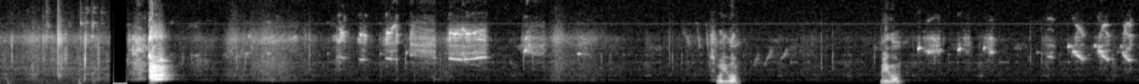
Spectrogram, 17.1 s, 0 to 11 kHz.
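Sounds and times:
puppy whining: 1.9 - 2.6, 5.0 - 8.8, 13.7 - 17.0
puppy barking: 1.9 - 2.7.

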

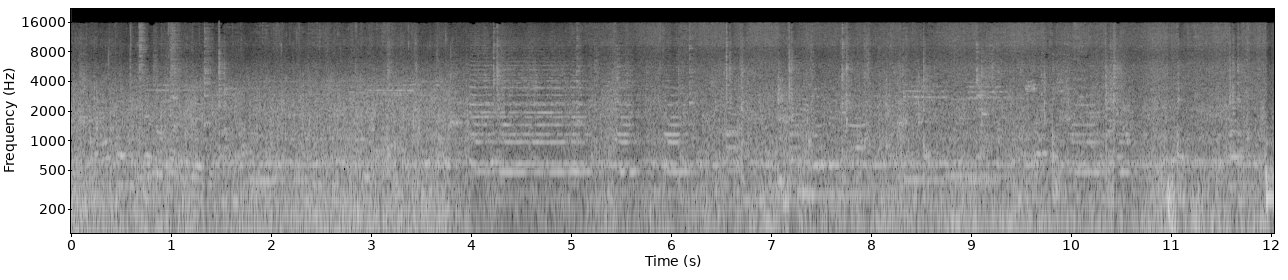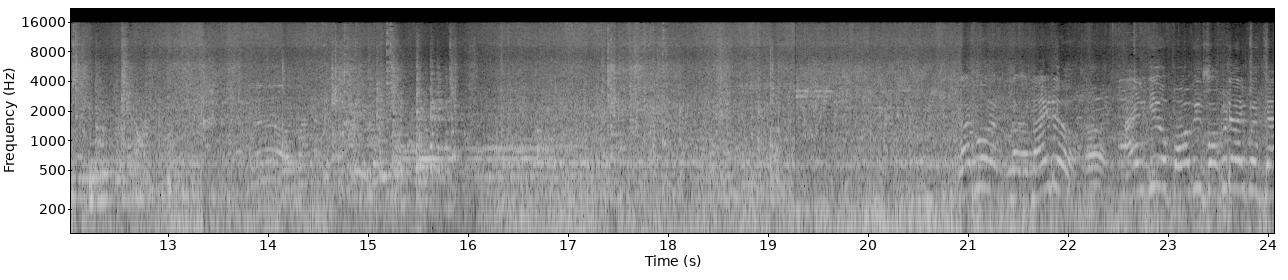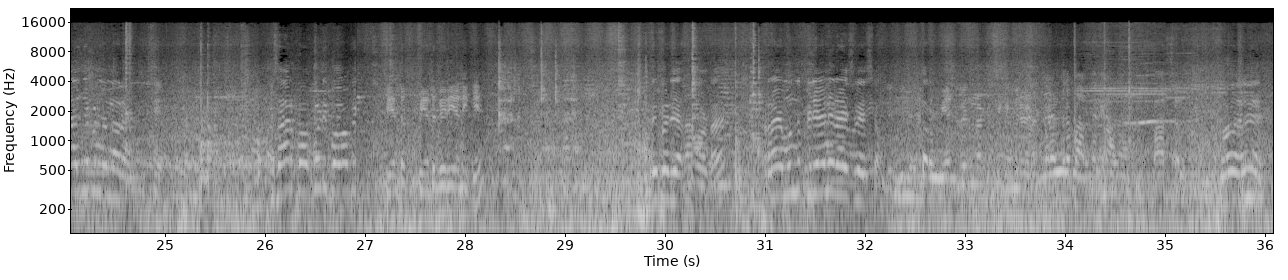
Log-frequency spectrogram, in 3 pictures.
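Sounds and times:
curry frying in a wok: 0.0 - 36.0
horn sounding: 3.0 - 6.6, 15.2 - 19.9
metal ladle stirring in a wok: 3.4 - 20.8, 28.1 - 31.0
brief high tone: 15.3 - 17.2.

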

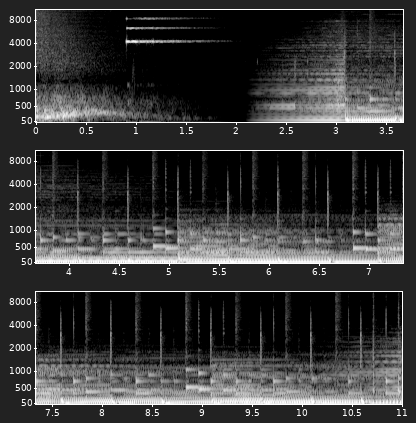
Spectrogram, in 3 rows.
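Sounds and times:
high-pitched ding: 0.9 - 2.0
electronic music with bass: 3.0 - 11.0.

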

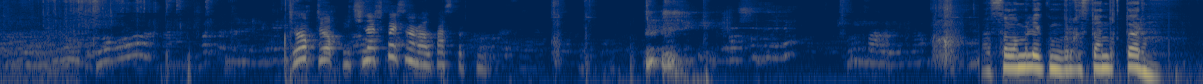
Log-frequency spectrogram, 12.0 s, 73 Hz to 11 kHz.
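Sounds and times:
person coughing: 6.4 - 7.0.

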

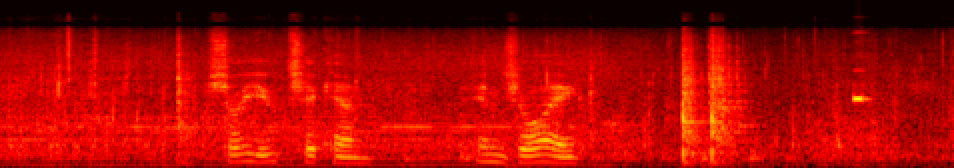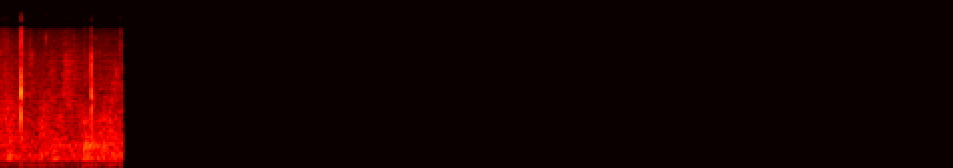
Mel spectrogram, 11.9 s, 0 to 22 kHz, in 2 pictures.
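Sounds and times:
wooden spoon stirring in pot: 0.0 - 6.7.

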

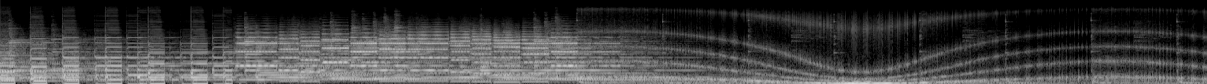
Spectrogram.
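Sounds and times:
synthesizer tone gliding in pitch: 0.0 - 11.0
heavy low bass: 6.2 - 12.0.

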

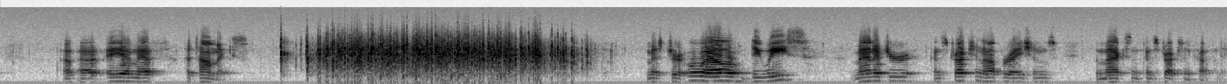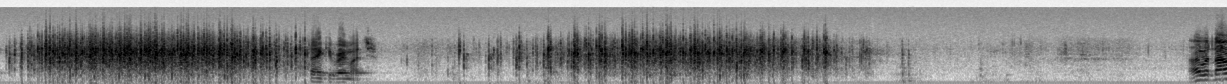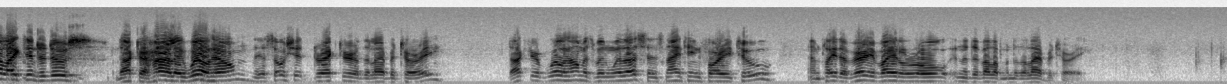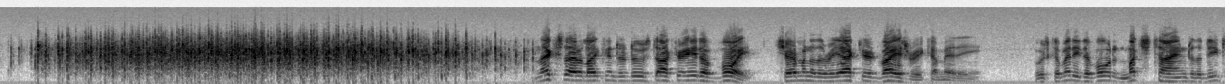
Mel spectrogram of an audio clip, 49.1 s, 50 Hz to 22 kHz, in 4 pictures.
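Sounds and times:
steady low hum: 0.0 - 49.0
audience applauding: 2.8 - 6.2, 12.3 - 15.5, 16.8 - 21.2, 36.7 - 42.2.

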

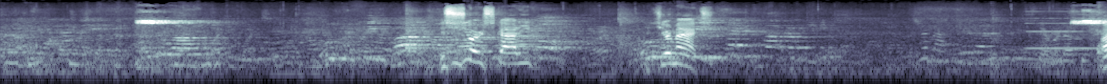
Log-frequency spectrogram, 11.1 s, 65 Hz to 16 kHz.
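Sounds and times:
faint spectator chatter: 0.0 - 11.0
referee's whistle blast: 1.4 - 2.1, 10.7 - 11.0.

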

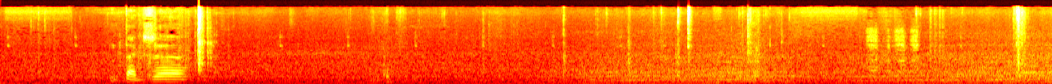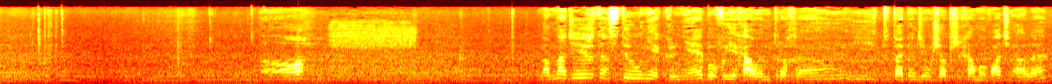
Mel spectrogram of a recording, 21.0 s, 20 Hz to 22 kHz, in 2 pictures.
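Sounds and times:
truck engine and road noise: 0.0 - 21.0.

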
